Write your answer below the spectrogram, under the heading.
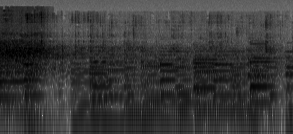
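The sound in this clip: Hot water pouring steadily into a cup of extra-thick instant noodles, a continuous gurgling, splashing stream that runs unbroken from start to finish.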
